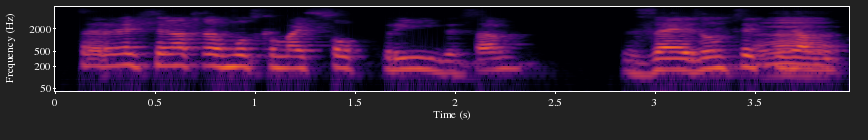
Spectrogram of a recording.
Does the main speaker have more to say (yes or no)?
yes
